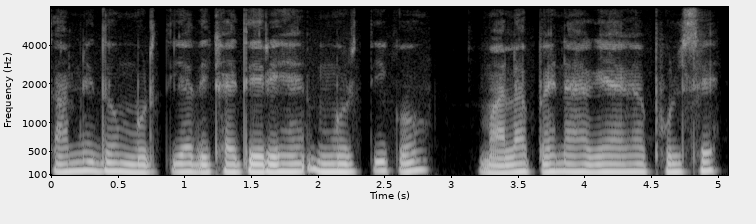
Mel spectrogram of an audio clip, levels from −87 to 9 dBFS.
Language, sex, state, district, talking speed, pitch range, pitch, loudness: Hindi, male, Jharkhand, Palamu, 165 wpm, 140-150 Hz, 140 Hz, -14 LUFS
